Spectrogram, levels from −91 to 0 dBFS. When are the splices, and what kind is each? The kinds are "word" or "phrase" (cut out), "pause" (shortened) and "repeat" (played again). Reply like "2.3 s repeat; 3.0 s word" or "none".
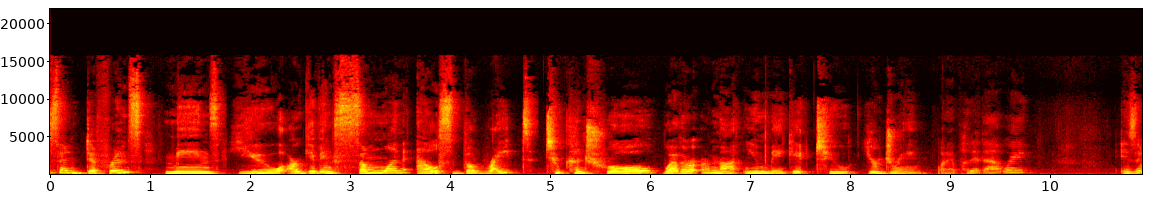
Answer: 1.8 s pause; 4.9 s pause; 8.8 s pause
